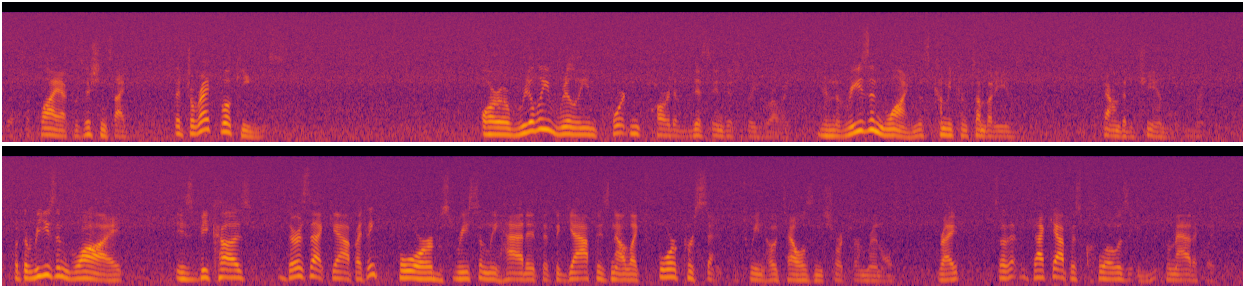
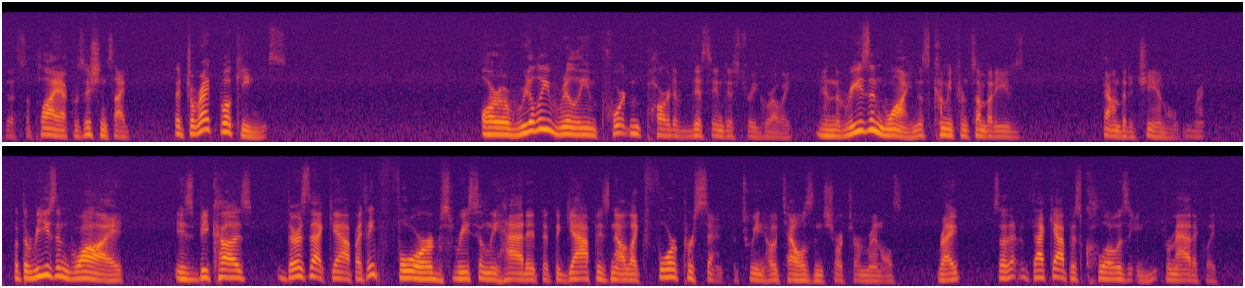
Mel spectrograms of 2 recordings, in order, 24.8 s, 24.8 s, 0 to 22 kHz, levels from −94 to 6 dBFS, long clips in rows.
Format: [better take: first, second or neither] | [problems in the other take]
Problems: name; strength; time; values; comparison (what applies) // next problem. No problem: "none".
second | hiss; loud; throughout; 7 dB below the speech; faint in the second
